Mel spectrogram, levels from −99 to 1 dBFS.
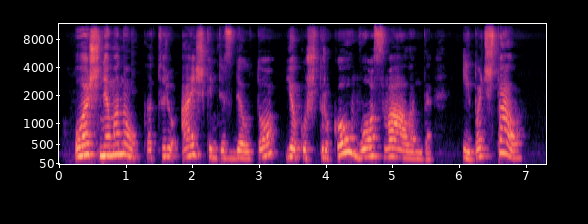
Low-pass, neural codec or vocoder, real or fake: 10.8 kHz; none; real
